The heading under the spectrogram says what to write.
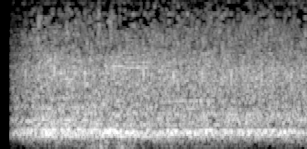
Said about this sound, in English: The sound of England football fans, many cheering, some booing, before the recent friendly against Romania as the team took the knee.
